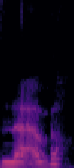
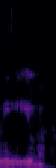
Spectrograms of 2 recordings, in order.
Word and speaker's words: Nev: opennev by donnie walton i wasn't sure how to pronounce this when i did my tbr but i actually listened to this one and read it at the same time and it is nev not neve and this ended up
